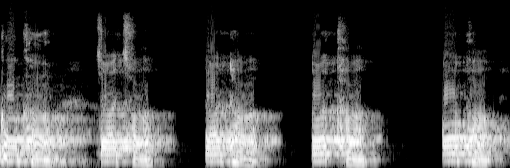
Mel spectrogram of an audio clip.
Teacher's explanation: किसी भी वर्ग के पहला दूसरा वर्ण को क्या कहते हैं, हम अघोष वर्ण कहते हैं।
